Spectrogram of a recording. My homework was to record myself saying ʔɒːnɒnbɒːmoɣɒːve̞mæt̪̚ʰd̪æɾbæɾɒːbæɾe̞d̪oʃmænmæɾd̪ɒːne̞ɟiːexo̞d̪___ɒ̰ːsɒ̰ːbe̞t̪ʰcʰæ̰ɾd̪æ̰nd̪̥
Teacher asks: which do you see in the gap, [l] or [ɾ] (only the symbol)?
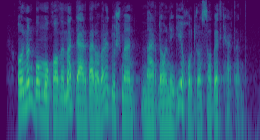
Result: ɾ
